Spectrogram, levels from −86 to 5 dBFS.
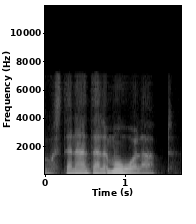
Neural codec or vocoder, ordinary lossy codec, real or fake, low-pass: codec, 16 kHz, 0.2 kbps, FocalCodec; AAC, 64 kbps; fake; 7.2 kHz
